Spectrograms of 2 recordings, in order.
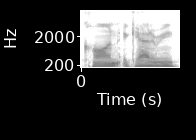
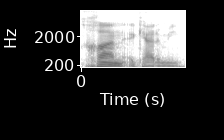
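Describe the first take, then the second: First: Khan has the English pronunciation. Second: Khan has the Urdu pronunciation. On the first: "and then they understand" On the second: "In like Urdu, it's pronounced"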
